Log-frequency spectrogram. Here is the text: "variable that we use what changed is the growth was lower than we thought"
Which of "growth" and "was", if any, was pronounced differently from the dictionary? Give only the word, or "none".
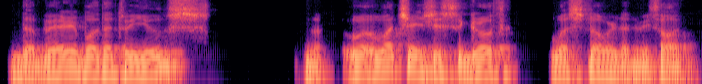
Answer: was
